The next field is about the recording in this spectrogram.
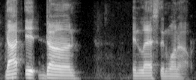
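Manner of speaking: slowed-down speech. Wrapping up the show, talking slow. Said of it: "I'm talking slow because I'm trying to not pause".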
